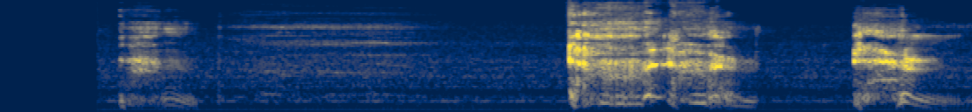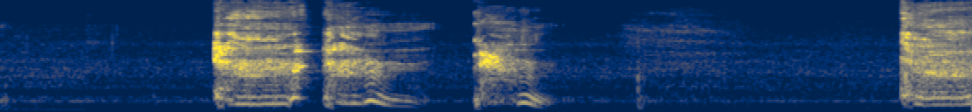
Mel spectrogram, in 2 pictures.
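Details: Adult man with an extremely stuffy nose: deep, rattly coughs in bursts, a wet productive cough with a congested throat.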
